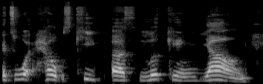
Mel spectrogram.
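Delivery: ordinary talk, nothing marked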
